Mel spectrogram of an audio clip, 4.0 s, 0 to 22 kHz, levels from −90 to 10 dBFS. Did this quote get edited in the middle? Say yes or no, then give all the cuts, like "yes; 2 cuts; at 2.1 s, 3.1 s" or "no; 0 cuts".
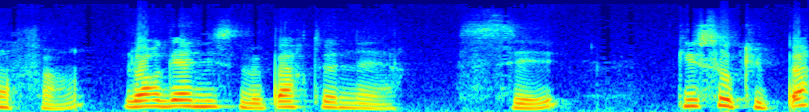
no; 0 cuts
